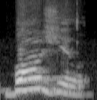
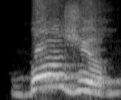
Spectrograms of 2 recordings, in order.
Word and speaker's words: bonjour: We start by saying bonjour. Start by saying bonjour, right? Bonjour, not bonjour, because a lot of English speakers like to say bonjour.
